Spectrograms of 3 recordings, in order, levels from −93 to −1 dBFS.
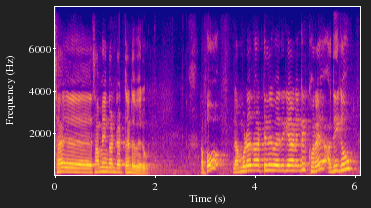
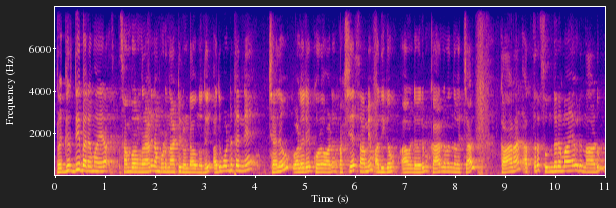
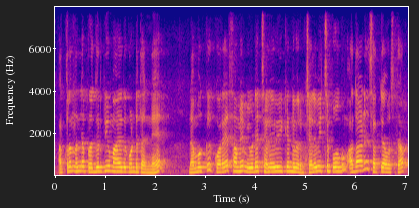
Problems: none marked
